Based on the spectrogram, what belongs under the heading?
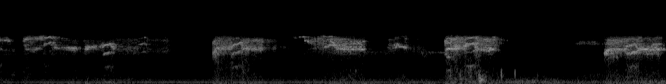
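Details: A flock of gang-gang cockatoos, a common call around Canberra, gives harsh, creaky, grating calls in bursts about a second long, one after another, with a low hum behind.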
